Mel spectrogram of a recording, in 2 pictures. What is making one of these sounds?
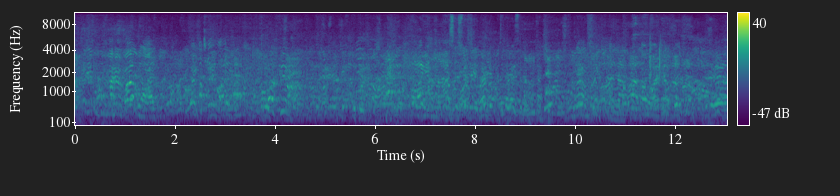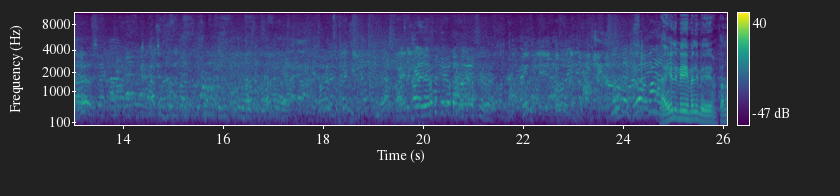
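Pool balls click together on a table.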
